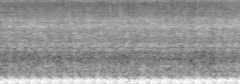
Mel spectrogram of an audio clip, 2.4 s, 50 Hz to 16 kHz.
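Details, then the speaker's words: $900 V6 drift car with new header and exhaust, untuned, after refitting intake and vacuum fixes: steady, low, even idle around 1,000 rpm, no hunting or stumble; idling smoothly. "They're stable right now. >> I mean, we're solid. 1K."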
